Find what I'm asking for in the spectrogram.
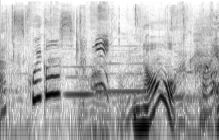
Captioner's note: squeak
